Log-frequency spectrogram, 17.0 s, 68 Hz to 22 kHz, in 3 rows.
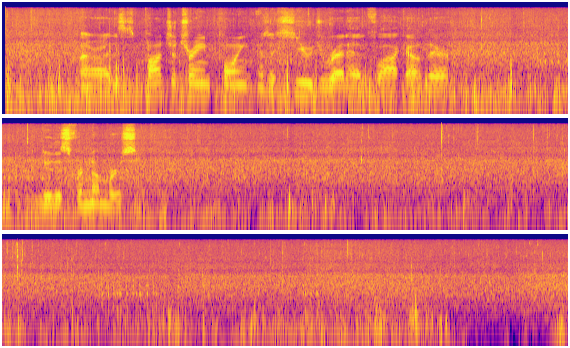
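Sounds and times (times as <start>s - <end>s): choppy water: 0.0s - 16.9s
rush of wind: 0.0s - 16.9s
wind buffeting microphone: 0.0s - 16.9s.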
